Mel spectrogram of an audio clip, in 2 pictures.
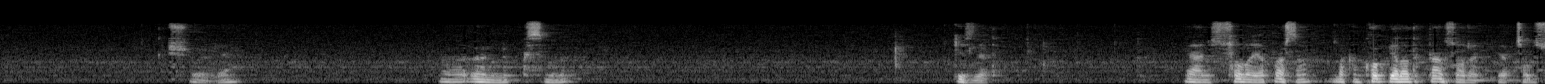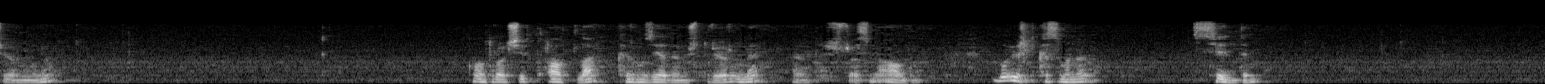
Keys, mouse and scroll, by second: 10.9-14.5 drag, 14.5 scroll up 1, 15.8 click, 16.7-21.5 ctrl+alt+shift+drag, 21.5-30.9 drag.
